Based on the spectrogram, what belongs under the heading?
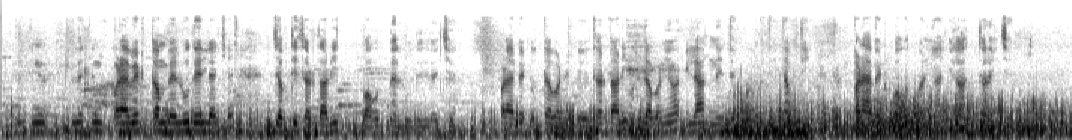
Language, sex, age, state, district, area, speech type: Maithili, male, 18-30, Bihar, Begusarai, rural, spontaneous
